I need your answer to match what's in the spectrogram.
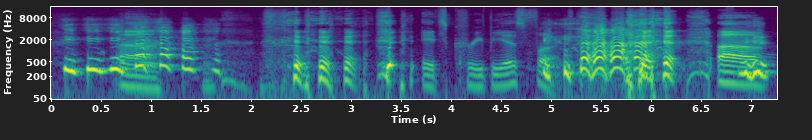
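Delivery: breaking up laughing mid-scene; cracking up at how creepy it is. Real, not acted. Game master laughing at his own creepy scene, giggling.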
